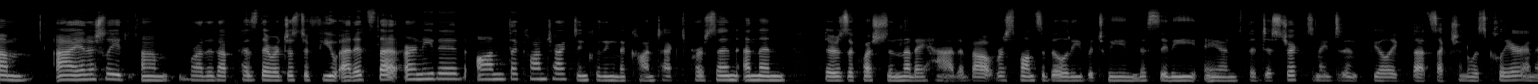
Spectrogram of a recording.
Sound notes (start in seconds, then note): none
